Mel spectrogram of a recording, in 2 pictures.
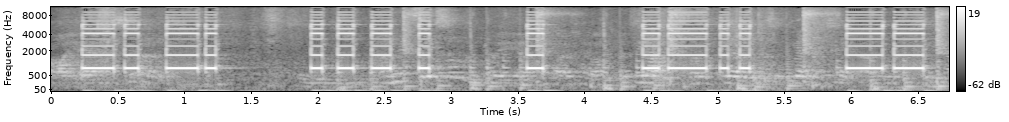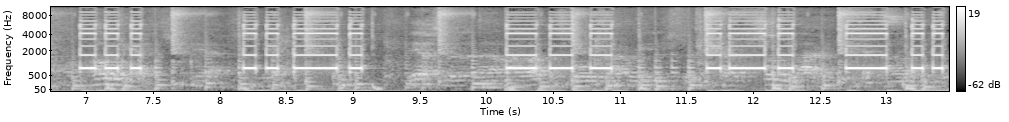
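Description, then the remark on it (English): Morse code beeps sent by a Morse operator: a steady, mid-pitched tone keyed on and off in quick bursts of dots and dashes, arriving in clustered groups with short pauses, while a voice talks underneath. “The final word on the day goes to Morse operator”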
